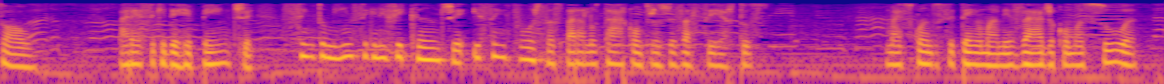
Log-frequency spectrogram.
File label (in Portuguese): PRECISO DA SUA AJUDA, Fem; Amizade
